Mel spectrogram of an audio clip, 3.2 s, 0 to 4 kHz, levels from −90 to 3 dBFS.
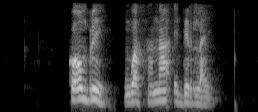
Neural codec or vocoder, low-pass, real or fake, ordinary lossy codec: vocoder, 44.1 kHz, 128 mel bands, Pupu-Vocoder; 3.6 kHz; fake; MP3, 32 kbps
